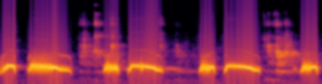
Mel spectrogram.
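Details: Spotted dove giving the 'gù đấu' fighting coo, a decoy voice used to provoke and lure wild doves; steady low mellow coos in pairs, a short bent note then a longer arched one, repeating about every second.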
